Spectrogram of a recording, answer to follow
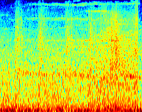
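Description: Trailer sound effects: a dense rush of noise over a deep rumble, hit by a quick run of sharp whooshing impacts, swelling to a peak before the hiss cuts off suddenly at the end while the rumble goes on.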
